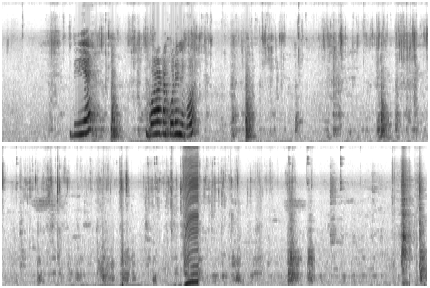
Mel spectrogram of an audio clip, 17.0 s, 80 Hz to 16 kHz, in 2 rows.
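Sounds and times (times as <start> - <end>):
hand kneading paste in bowl: 0.0 - 14.8.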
